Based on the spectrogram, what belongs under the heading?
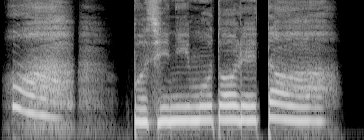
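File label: operation over, Japanese; HK23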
